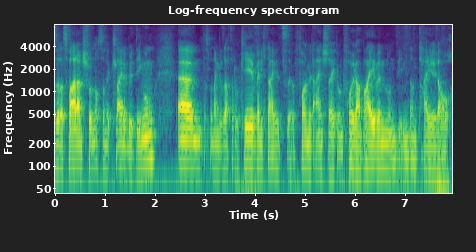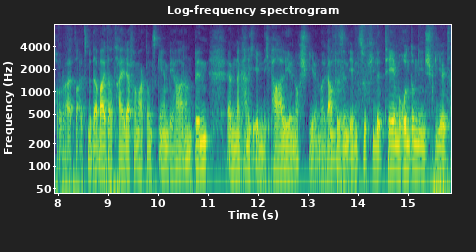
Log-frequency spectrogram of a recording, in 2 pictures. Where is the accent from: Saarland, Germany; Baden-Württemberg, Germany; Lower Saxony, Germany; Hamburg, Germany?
Hamburg, Germany; Also ich bin gebürtiger Hamburger, wohne auch immer noch in Hamburg.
